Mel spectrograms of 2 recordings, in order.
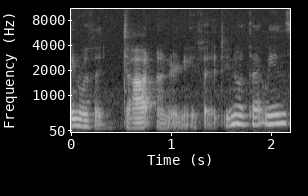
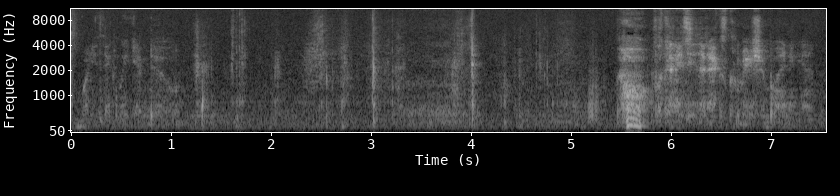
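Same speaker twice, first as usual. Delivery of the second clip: quick excited whisper with a gasp; 2 semitones higher, 14 dB quieter, faster than usual. Pretend. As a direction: breathe it out like a secret discovery. Suspenseful whisper to children.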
